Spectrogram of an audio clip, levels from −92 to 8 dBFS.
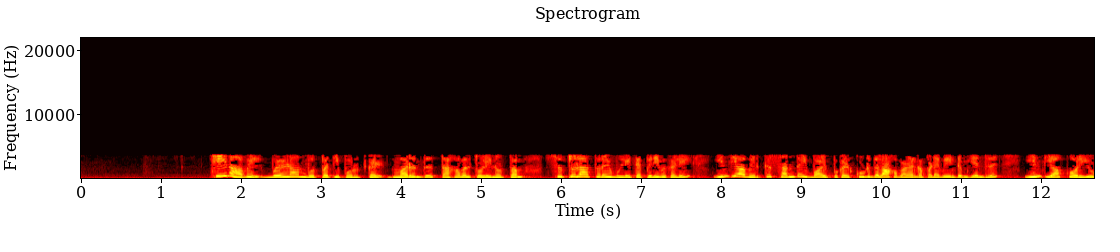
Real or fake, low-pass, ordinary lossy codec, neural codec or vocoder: real; 3.6 kHz; none; none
